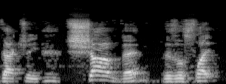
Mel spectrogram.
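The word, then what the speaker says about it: שָׁוְא: Shav yedaberu ish et ra'ehu, sefat chalakot. So shav, we should know this word, shav, or in this case it's actually shave, there's a slight pronunciation.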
